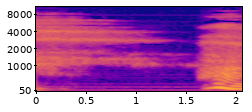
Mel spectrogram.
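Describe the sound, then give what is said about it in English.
A deep breath: a long, airy rush of breath that slowly fades over about a second and a half, followed by a short voiced sigh. “Take a super deep breath. Breathe in.”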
